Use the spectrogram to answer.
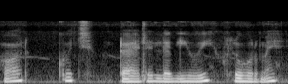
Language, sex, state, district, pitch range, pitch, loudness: Hindi, male, Himachal Pradesh, Shimla, 130-160 Hz, 140 Hz, -15 LUFS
